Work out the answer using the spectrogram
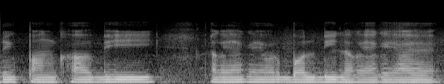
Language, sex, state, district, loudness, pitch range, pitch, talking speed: Hindi, male, Jharkhand, Deoghar, -17 LUFS, 110-115 Hz, 110 Hz, 150 wpm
